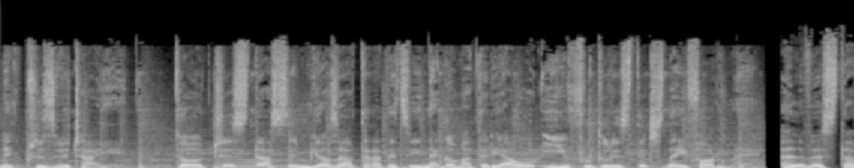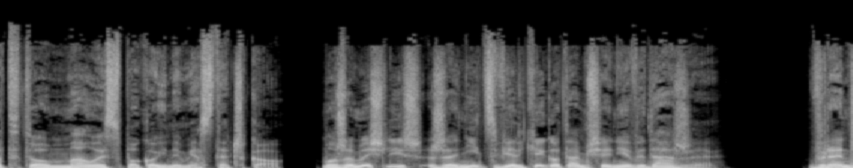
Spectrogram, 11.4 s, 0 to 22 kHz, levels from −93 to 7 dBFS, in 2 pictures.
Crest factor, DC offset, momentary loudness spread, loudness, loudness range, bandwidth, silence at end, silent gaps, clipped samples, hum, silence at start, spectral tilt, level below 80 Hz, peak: 12 dB; under 0.1%; 8 LU; -12 LUFS; 2 LU; 19 kHz; 0 s; 5.11-5.19 s, 7.58-7.80 s, 10.69-11.04 s; under 0.1%; none; 0 s; -5 dB/octave; -32 dBFS; 0 dBFS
